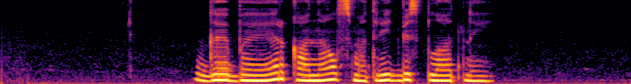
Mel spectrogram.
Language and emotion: Russian, neutral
